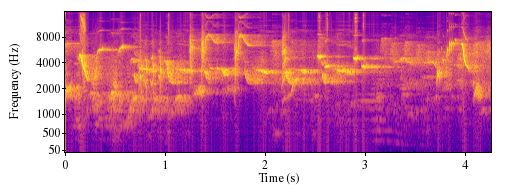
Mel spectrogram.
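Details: Energetic ngoceh chatter from an Orange-headed thrush, for use as a lure: quick squeaky whistles and rising and falling slurs strung together continuously, loud and varied.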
